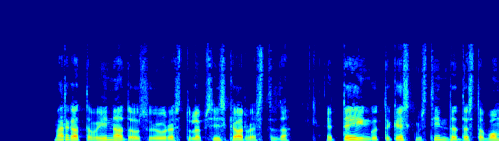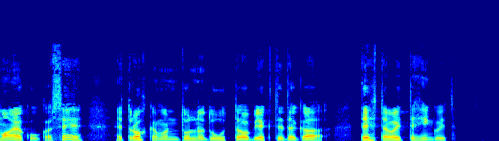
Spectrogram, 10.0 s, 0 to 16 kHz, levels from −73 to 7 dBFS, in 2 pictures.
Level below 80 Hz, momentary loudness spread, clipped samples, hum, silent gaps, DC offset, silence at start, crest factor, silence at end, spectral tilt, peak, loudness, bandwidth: -70 dBFS; 11 LU; under 0.1%; none; none; under 0.1%; 0.55 s; 22 dB; 0.55 s; -5 dB/octave; -4 dBFS; -24 LUFS; 11.5 kHz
